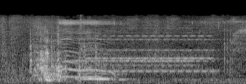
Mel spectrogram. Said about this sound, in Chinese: 又有电话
